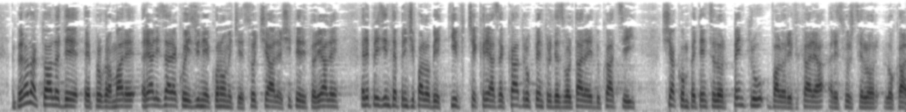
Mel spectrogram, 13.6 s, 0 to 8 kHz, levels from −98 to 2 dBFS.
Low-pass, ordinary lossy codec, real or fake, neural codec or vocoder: 7.2 kHz; none; real; none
